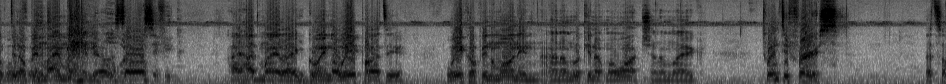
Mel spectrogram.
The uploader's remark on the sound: I left the Mics a little loud this week, adjust your volumes lol.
